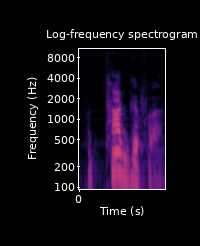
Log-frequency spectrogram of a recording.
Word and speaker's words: photographer: In the case of the word examine, second syllable gains stress.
